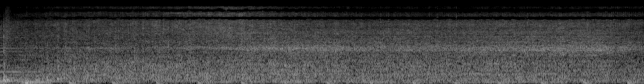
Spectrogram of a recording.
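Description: Postwar Lionel O-gauge freight train, headed by a 1666 Prairie steam locomotive, running past on three-rail tubular metal track: a steady rolling rumble and whir of the cars' wheels on the rails.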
